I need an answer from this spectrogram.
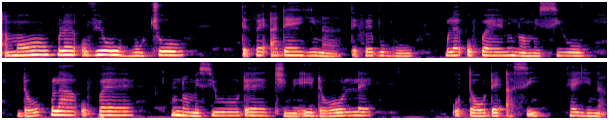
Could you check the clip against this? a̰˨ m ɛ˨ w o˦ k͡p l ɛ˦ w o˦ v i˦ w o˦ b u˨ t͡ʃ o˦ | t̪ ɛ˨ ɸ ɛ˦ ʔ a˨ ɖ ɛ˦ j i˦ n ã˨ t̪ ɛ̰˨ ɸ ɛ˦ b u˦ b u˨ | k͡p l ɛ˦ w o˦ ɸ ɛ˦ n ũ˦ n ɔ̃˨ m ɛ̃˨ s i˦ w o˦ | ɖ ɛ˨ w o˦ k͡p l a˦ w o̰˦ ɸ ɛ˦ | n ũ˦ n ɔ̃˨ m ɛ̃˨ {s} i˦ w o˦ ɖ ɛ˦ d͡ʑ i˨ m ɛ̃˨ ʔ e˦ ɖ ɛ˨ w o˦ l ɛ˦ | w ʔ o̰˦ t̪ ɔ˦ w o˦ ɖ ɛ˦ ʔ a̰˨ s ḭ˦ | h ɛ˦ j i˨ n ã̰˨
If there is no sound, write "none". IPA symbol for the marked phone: s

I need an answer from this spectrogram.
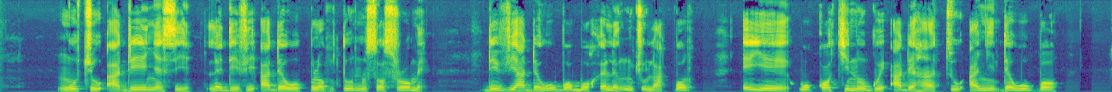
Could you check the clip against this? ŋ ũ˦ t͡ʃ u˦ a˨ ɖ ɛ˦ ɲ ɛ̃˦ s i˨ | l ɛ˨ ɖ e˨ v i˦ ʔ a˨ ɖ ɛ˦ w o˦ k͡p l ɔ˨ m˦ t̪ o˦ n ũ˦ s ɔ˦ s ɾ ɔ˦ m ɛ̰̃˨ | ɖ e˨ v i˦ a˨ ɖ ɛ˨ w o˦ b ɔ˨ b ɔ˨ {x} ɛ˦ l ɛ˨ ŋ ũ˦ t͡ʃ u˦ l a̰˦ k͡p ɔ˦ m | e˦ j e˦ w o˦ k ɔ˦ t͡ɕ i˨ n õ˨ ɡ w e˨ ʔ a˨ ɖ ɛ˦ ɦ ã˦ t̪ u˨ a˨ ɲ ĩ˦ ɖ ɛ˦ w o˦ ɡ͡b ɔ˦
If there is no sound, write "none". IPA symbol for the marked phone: x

